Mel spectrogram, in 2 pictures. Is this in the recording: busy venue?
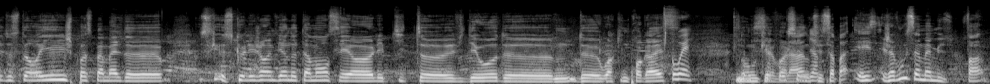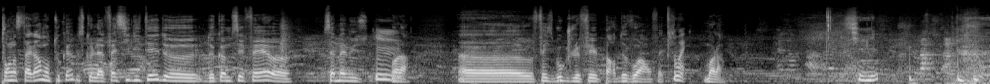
yes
